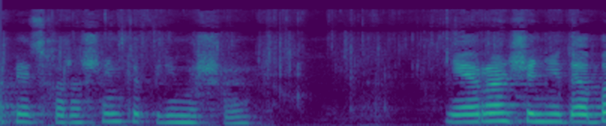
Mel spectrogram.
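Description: Food mixture squelches softly as a hand kneads it in a bowl.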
